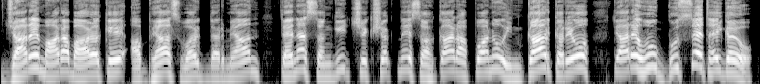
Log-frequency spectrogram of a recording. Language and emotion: Gujarati, angry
